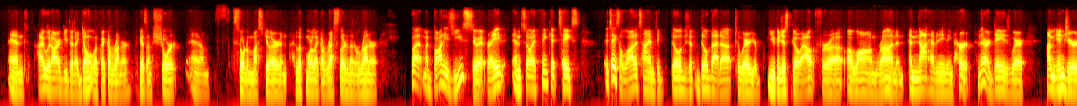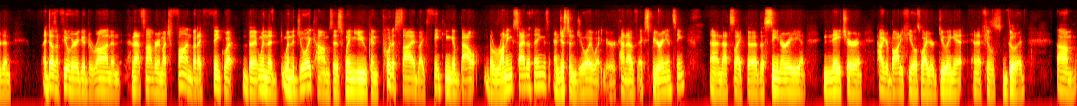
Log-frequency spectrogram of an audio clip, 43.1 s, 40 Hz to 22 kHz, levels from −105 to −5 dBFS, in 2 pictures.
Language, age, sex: English, 30-49, male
